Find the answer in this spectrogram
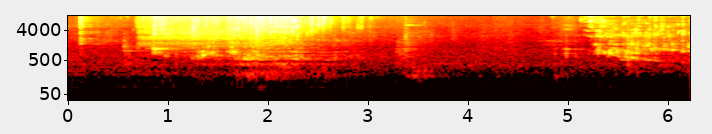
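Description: A kitchen tap runs into a stainless steel sink as a steel tumbler is rinsed, an even splashing hiss that lasts about two seconds and then stops. Water sounds start again near the end.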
